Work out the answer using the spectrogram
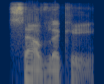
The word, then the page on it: souvlaki: British English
